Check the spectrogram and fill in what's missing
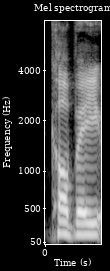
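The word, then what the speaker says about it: Kobbie: All he needs to do is remember Ian's, you know, saying, Cobby rhymes with Robbie, like Robbie Williams, who was a member of your favourite band.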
